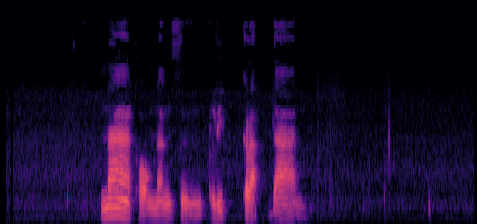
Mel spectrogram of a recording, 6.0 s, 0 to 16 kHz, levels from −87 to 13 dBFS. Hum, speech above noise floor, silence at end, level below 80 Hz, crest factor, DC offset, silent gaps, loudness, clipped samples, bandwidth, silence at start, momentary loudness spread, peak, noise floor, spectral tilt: none; 39 dB; 2.2 s; -80 dBFS; 22 dB; under 0.1%; none; -29 LUFS; under 0.1%; 11.5 kHz; 1.25 s; 12 LU; -10 dBFS; -67 dBFS; -7 dB/octave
